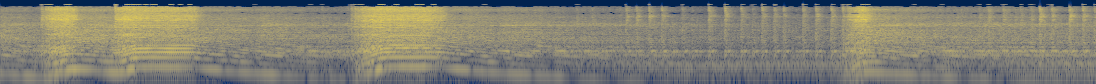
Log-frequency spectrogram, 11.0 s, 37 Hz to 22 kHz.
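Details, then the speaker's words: 2001 KTM 50SX two-stroke after carb upgrade, still cold: blipped, then lumpy burbling idle that sputters and stumbles; definitely rich, carb likely needs pulling and re-jetting. "all right so it's definitely Rich you guys could probably hear that approaching sound so we're probably gonna have to end up pulling the carb and Jet it"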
